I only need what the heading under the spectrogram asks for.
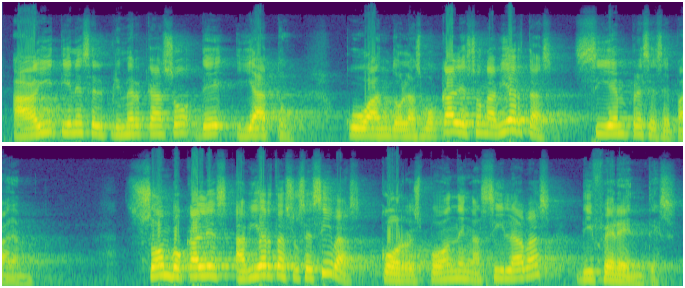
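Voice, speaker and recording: Slow-paced teacher in an echoey room. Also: medium pitch, big pitch swings, a little mellow. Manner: slow, deliberate explanation with rhetorical questions. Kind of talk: recorded grammar lesson. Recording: echoey room with long reverb.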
